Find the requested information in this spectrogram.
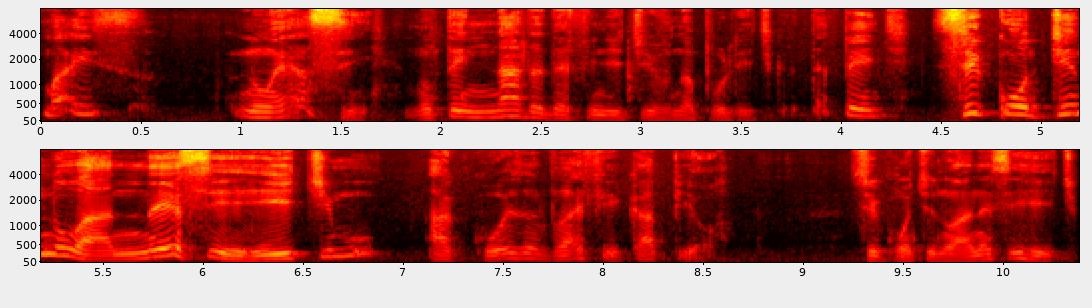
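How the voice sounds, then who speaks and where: This man has a fairly high pitch and a dark, mellow tone with vocal fry. He speaks at a fairly slow pace, his pitch swinging very widely. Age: 60s. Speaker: politician. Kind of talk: interview.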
